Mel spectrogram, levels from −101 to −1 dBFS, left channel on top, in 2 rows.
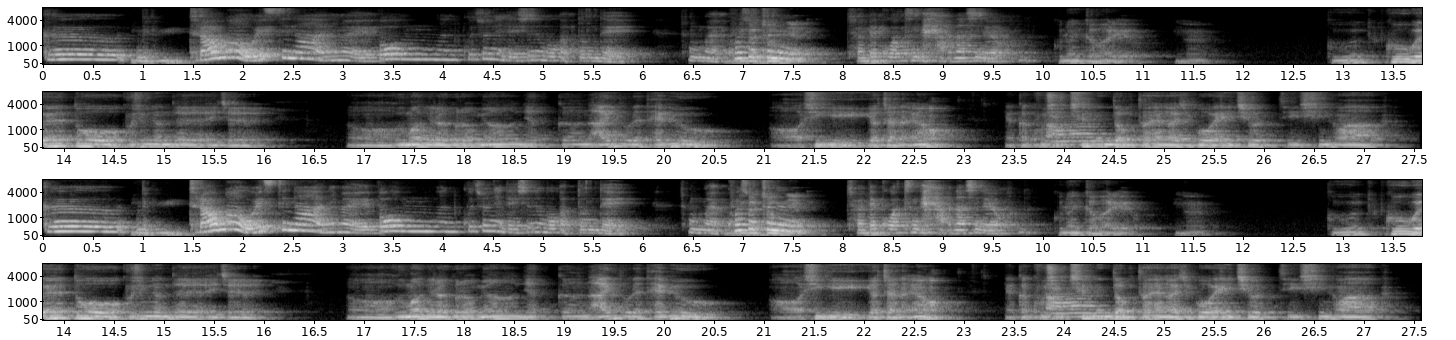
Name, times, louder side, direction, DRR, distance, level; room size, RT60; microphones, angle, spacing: voice 1, 0.0-1.1 1.5-5.8 6.5-7.6 8.0-9.9 23.8-24.4, right 2 dB, 85° right, -2 dB, 3.2 m, -28 dB
voice 2, 0.9-1.4 6.8-7.6 8.2-8.5 10.2-11.0 11.3-11.6 12.9-16.0 16.8-20.6 21.1-22.8 23.4-27.1, equal, 20° right, -1 dB, 1.9 m, -29 dB
21.5 x 8.4 x 3.5 m, 0.78 s
head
